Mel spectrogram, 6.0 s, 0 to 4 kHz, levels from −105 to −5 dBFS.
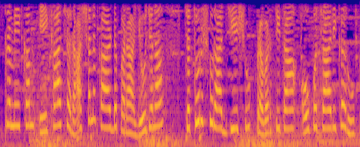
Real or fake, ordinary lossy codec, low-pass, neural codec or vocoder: real; none; 3.6 kHz; none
